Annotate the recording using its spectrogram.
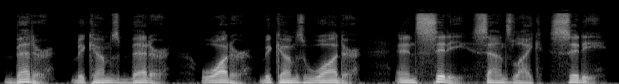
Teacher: in many American accents, this T often transforms into a soft D sound, which linguists call a flap T.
